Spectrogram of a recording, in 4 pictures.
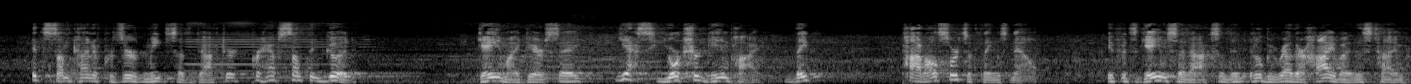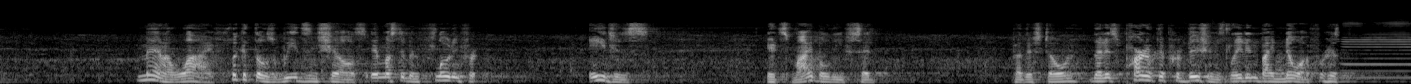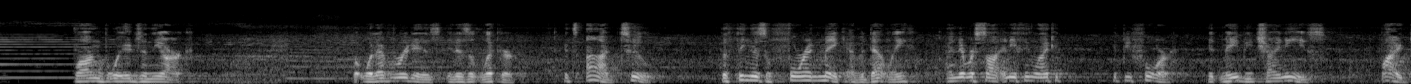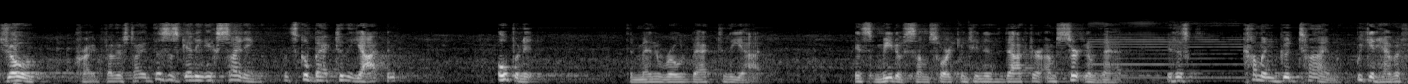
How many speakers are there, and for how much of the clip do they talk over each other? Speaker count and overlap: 1, no overlap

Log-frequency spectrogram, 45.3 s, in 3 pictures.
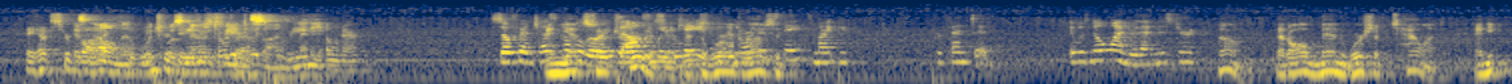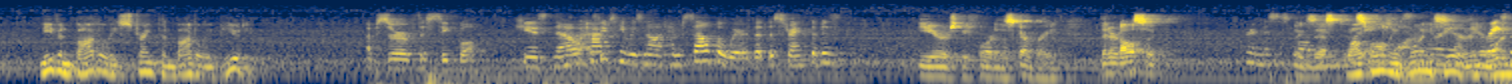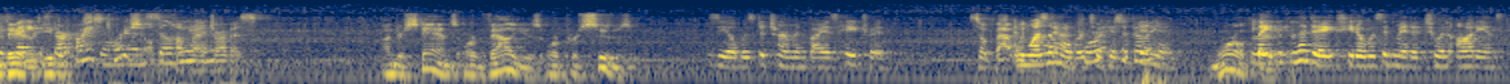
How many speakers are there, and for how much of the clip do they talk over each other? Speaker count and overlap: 6, about 28%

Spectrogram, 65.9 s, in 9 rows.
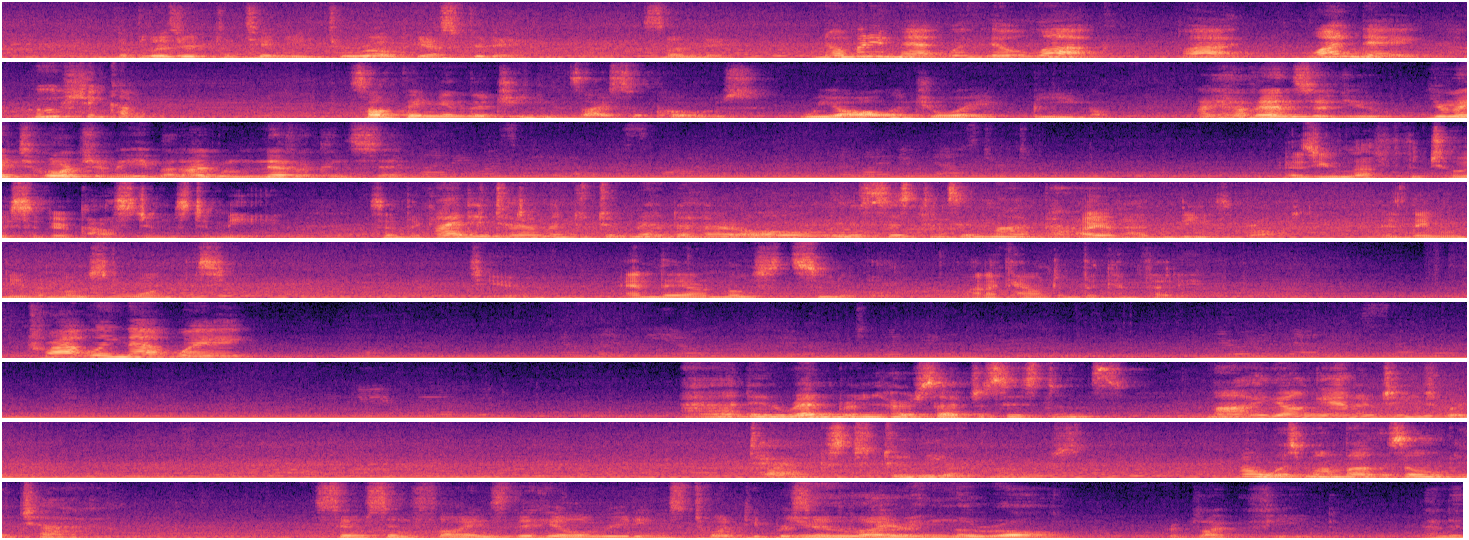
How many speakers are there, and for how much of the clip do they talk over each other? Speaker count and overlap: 7, about 5%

